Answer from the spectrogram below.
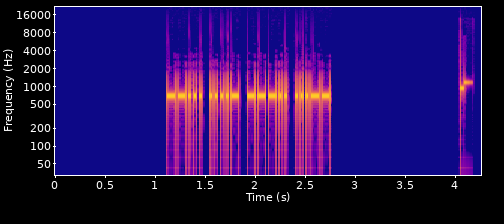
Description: Morse code, heard as a keyed tone, about 44 wpm, 700 Hz. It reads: 7483
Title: Common Cut Numbers - 4-Digit 45wpm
